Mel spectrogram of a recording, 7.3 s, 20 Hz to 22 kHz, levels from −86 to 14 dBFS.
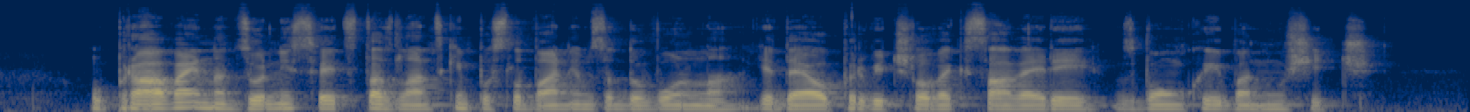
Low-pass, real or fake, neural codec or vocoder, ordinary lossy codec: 19.8 kHz; fake; vocoder, 44.1 kHz, 128 mel bands every 256 samples, BigVGAN v2; none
